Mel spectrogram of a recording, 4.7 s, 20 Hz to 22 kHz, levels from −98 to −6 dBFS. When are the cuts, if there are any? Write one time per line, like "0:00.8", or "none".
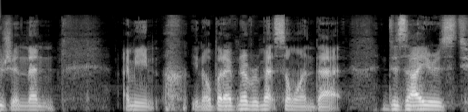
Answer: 0:01.9

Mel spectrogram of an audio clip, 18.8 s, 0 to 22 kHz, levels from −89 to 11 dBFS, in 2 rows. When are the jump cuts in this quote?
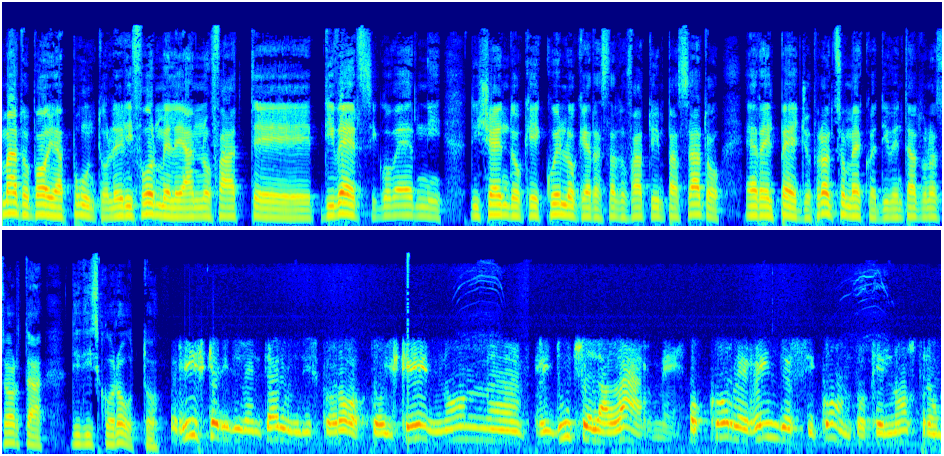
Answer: none

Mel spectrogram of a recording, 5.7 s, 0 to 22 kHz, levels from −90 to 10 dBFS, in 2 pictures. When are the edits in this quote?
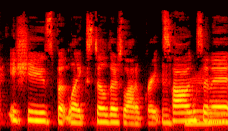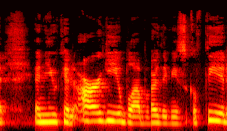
0:04.7

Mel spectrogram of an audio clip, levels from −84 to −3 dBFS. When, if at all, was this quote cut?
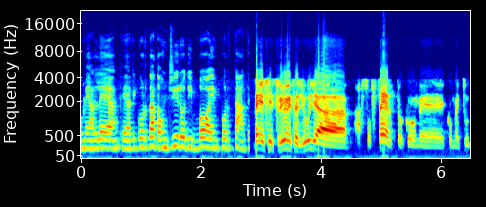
0:02.8
0:04.5

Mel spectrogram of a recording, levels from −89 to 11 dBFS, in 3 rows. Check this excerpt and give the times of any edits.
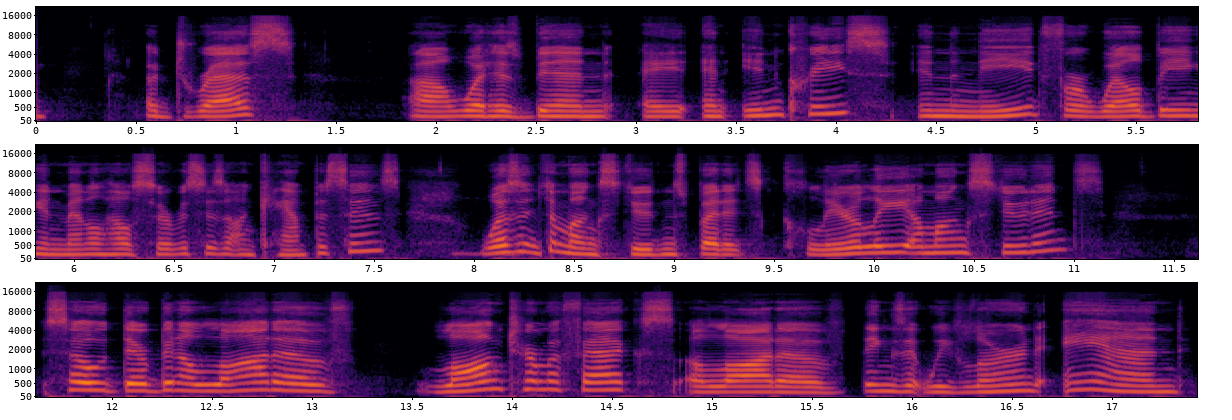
0:08.3

